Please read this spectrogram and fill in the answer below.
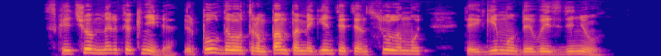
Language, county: Lithuanian, Vilnius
